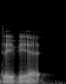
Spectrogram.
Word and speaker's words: DEV1AT3: Lifelike and Deviate.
